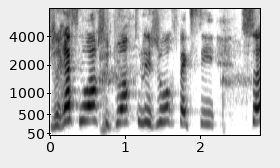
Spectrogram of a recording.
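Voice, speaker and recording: A woman talks at a moderate pace on a very clean recording, the background silent. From Quebec City, Quebec (earlier childhood in France/Africa). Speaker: rapper. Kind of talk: casual chat. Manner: halting.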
